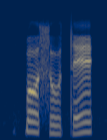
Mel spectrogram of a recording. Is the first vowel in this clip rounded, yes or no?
yes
